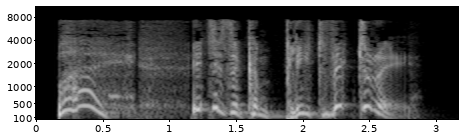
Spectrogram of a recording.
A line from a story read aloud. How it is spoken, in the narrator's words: exclaimed the king, radiant with joy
